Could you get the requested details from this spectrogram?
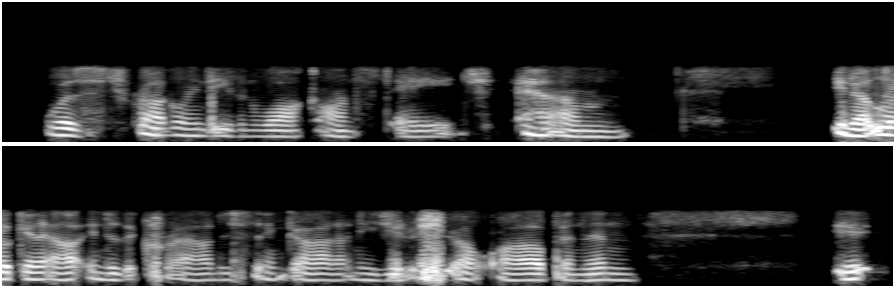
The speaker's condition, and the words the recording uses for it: Spasmodic dysphonia. And when I have to speak loudly or try to project my voice, the muscle spasms kind of take over and my voice breaks apart.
